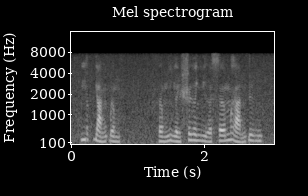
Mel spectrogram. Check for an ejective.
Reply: absent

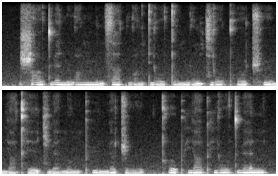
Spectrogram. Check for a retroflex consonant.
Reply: present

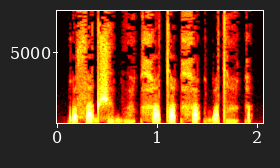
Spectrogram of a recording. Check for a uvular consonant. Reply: present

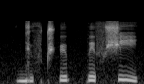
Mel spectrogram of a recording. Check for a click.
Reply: absent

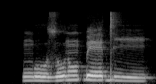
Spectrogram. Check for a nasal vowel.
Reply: present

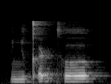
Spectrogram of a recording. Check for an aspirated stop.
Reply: present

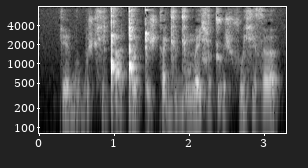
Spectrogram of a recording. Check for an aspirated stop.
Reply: absent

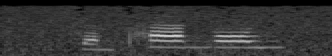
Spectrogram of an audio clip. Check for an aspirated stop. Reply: present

